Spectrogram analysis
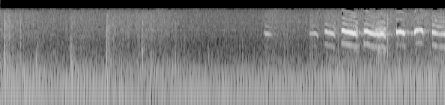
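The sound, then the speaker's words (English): A puppy whimpers in a series of high, wavering cries and short yips, starting faintly after a few soft clicks and growing louder and more insistent near the end. “You're licking my face. Poor little pup.”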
